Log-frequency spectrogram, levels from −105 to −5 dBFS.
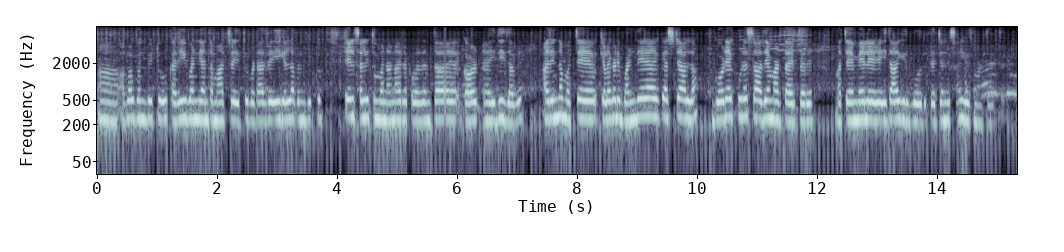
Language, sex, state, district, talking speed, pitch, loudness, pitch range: Kannada, female, Karnataka, Bellary, 140 wpm, 235 Hz, -24 LUFS, 230-250 Hz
